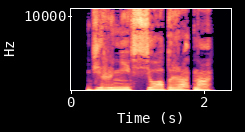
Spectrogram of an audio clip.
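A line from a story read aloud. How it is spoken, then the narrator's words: Indignant hoarse rasp. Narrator (Russian): негодующе хрипела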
